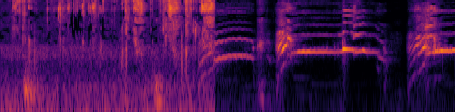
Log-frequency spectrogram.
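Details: A dog whimpering in thin, high, drawn-out whines that rise and hold steady, each lasting about half a second or more, after two seconds of loud noisy clatter and screaming.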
